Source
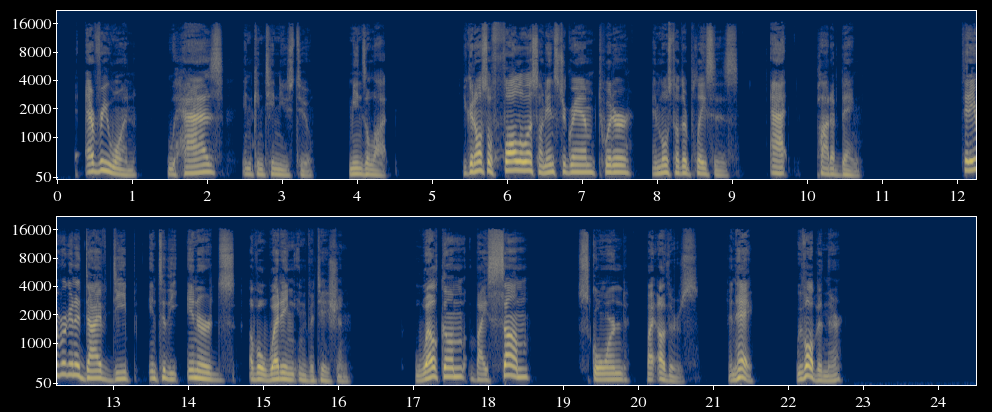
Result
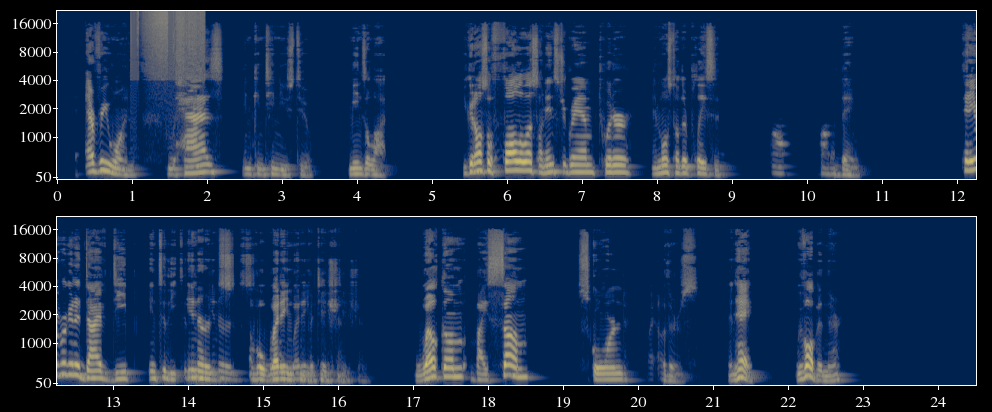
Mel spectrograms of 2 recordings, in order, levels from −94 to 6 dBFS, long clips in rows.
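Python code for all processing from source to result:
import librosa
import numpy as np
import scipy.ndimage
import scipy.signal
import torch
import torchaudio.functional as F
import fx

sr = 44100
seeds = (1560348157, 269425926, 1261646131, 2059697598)

y = fx.chain(x, sr, fx.crossing_spikes(level_db=-21.0),
    fx.high_shelf(hz=9700.0, db=5.5),
    fx.auto_swell(attack_ms=308.0), at=(0.97, 1.97))
y = fx.chain(y, sr, fx.law_mismatch(coded='A'),
    fx.steep_lowpass(hz=1200.0, slope=96),
    fx.comb_fb(f0_hz=120.0, decay_s=0.23, harmonics='odd', damping=0.0, mix_pct=90), at=(8.82, 10.36))
y = fx.chain(y, sr, fx.peak_eq(hz=10000.0, db=-6.0, octaves=0.22),
    fx.echo_single(ms=278, db=-12.0),
    fx.chopper(hz=11.0, depth_pct=60, duty_pct=70), at=(13.59, 17.06))
y = fx.chain(y, sr, fx.savgol(points=15),
    fx.auto_swell(attack_ms=568.0), at=(19.61, 20.35))
y = fx.noise_reduce_blind(y, sr, reduce_db=18)
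y = scipy.signal.sosfilt(scipy.signal.butter(2, 150.0, 'highpass', fs=sr, output='sos'), y)
y = fx.hum_notches(y, sr, base_hz=60, count=5)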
